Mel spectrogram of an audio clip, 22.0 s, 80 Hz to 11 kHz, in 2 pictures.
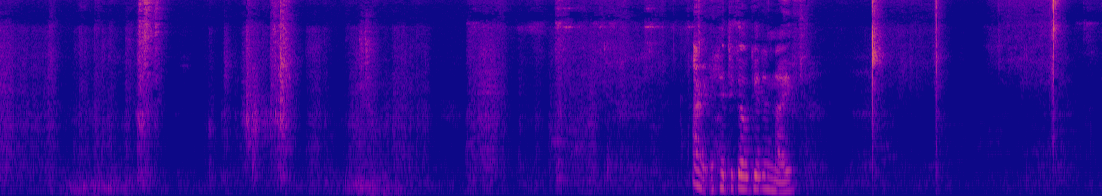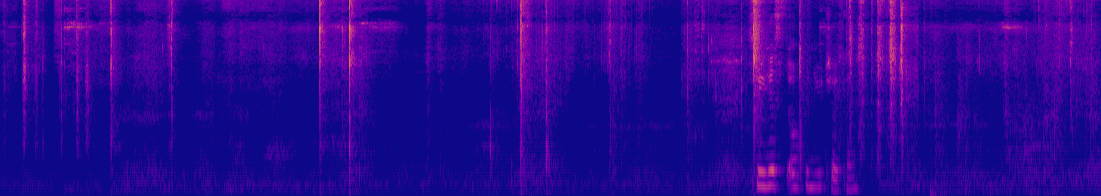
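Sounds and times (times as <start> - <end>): knife tearing plastic film: 15.9 - 22.0.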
